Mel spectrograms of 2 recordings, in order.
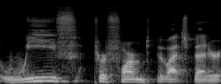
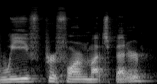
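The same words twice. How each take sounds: First: The V sound in we've is strong. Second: The V sound in we've is soft. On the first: "So I overpronounced it there" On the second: "So it's just a slight V sound"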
